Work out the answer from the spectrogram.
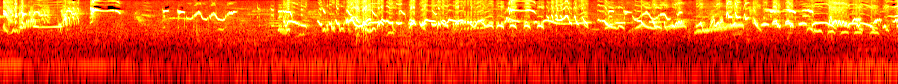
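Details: Orange-headed thrush, kept for training, pours out a fast rambling song of twisting whistles, squeaky trills and chatter, starting softer then loud and unbroken, with a low background drone.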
